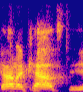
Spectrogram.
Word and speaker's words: Gostkowski: Gostkowski, yeah.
